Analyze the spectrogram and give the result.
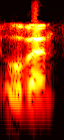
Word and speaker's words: Uwe: My first name is Uwe. It has three letters in it, and there are 300 million Americans, and it's an amazing thing that there are 300 million different ways of pronouncing three letters strung together.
